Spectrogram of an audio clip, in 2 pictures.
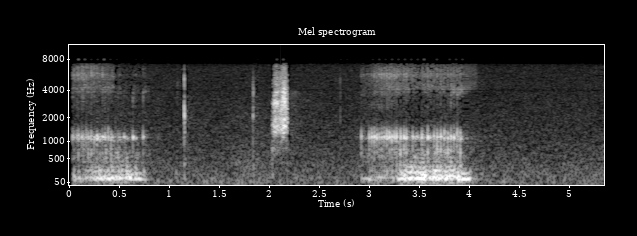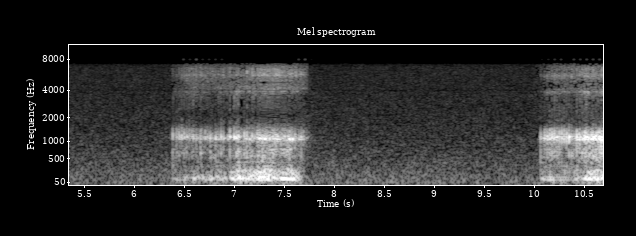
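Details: Loud, rough snores on each in-breath, about 18 a minute, with quiet gaps between; ordinary snoring from a sleeping person.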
